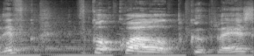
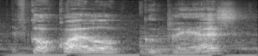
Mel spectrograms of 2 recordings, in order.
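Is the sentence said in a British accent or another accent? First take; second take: British; another. First: It is said in a put-on British accent. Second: It is said in his usual non-British accent.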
